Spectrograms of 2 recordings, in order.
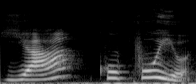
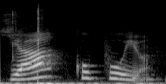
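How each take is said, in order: First: Я купую said slowly and clearly, syllable by syllable; slow model pronunciation. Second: Я купую stressed on Я, a little slow; model pronunciation. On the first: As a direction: spell out Я купую slowly for learners. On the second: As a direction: repeat Я купую with weight on Я. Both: Shown as a demonstration. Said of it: "you say я".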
